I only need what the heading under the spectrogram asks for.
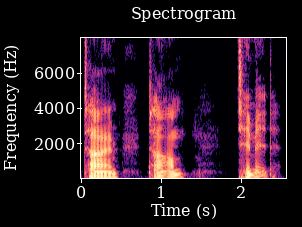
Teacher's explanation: the very front part of your tongue is touching the top of your mouth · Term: true T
